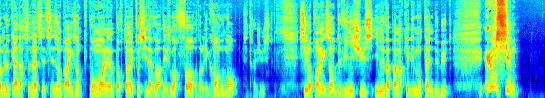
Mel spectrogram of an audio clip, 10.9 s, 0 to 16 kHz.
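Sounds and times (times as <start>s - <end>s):
speech: 0.0s - 10.5s
person sneezing: 9.3s - 10.4s.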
